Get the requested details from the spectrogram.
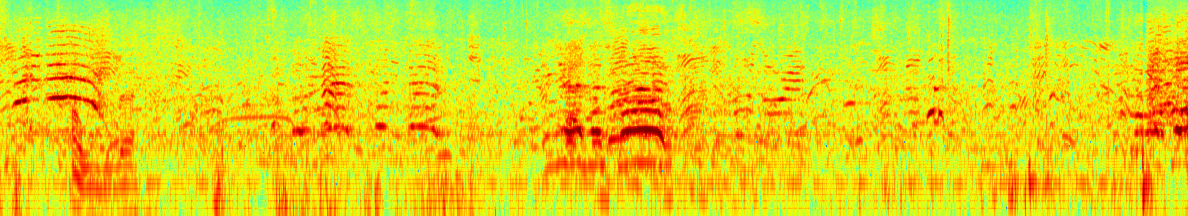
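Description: A crowd of spectators chatters nearby outdoors.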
